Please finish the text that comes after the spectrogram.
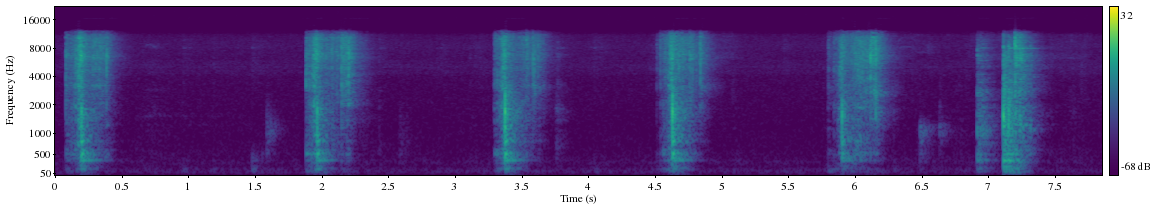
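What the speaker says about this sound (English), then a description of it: "And then I'm just slicing it thin." A knife slices burdock root thin on a cutting board: six crisp, evenly spaced chops, each a sharp short crack with some small taps between them, close and quiet with no talking.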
